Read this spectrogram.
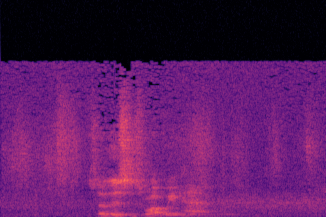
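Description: An elderly man speaks calmly, as if lecturing.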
